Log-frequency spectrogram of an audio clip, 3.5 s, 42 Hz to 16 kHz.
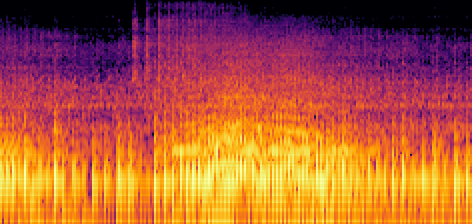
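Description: A Honda Spree scooter with a GY6 engine, its carburetor jets apparently clogged and running lean, revs under throttle, a close, continuous mid-pitched engine drone that rises and swells with the gas and carries some rattling clatter.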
